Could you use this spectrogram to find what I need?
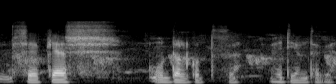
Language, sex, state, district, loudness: Bengali, male, West Bengal, Cooch Behar, -21 LUFS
